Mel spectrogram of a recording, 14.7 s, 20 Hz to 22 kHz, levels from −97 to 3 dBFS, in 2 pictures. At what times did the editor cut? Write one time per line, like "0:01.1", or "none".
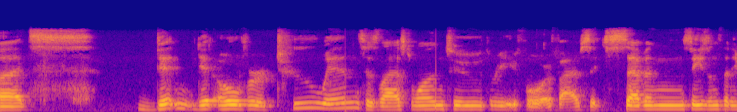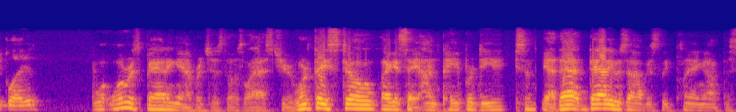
0:08.3
0:12.7

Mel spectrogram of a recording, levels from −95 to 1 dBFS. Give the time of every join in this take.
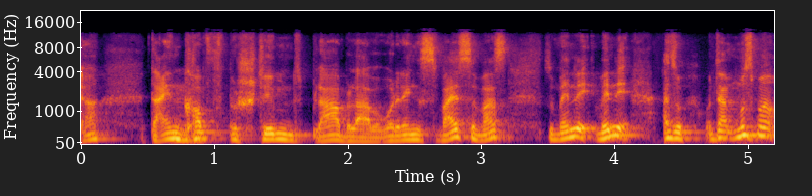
none

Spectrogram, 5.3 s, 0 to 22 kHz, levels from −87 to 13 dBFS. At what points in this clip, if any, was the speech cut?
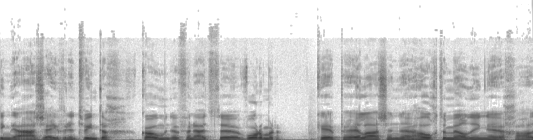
0:03.1

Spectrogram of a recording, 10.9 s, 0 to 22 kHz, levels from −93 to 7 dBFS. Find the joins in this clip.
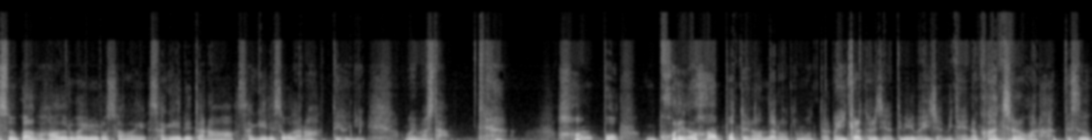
0:05.2
0:08.3

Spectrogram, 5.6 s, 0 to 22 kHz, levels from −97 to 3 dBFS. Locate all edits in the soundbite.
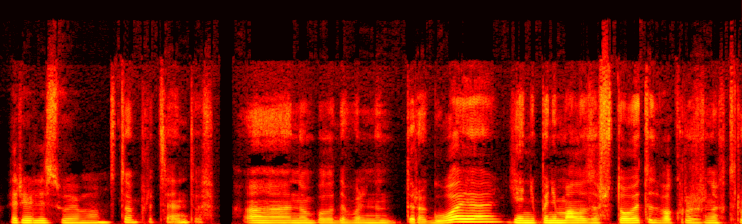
0:01.7

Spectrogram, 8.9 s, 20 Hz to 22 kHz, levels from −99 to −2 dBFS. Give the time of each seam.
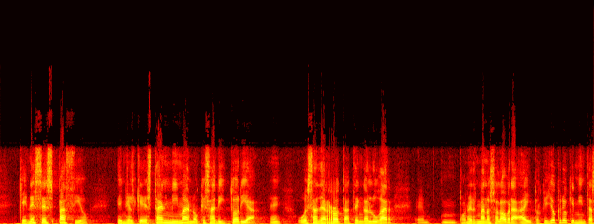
none

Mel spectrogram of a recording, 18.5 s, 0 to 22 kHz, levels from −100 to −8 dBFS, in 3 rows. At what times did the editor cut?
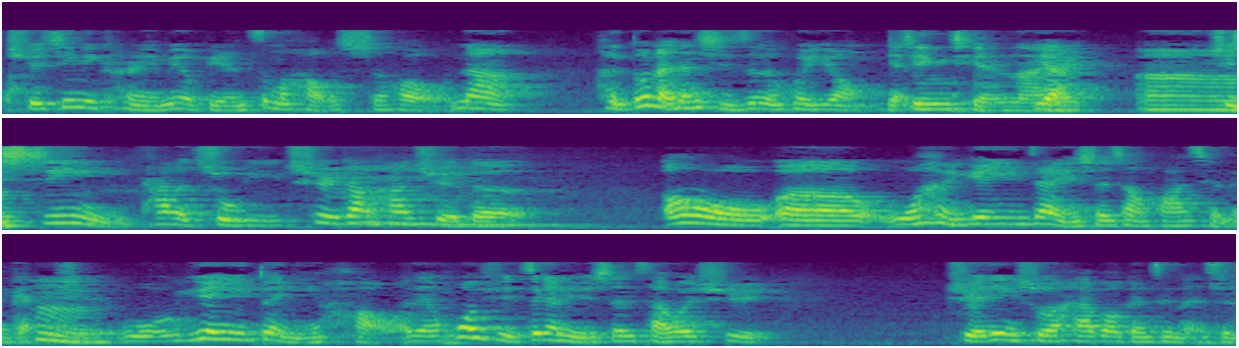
none

